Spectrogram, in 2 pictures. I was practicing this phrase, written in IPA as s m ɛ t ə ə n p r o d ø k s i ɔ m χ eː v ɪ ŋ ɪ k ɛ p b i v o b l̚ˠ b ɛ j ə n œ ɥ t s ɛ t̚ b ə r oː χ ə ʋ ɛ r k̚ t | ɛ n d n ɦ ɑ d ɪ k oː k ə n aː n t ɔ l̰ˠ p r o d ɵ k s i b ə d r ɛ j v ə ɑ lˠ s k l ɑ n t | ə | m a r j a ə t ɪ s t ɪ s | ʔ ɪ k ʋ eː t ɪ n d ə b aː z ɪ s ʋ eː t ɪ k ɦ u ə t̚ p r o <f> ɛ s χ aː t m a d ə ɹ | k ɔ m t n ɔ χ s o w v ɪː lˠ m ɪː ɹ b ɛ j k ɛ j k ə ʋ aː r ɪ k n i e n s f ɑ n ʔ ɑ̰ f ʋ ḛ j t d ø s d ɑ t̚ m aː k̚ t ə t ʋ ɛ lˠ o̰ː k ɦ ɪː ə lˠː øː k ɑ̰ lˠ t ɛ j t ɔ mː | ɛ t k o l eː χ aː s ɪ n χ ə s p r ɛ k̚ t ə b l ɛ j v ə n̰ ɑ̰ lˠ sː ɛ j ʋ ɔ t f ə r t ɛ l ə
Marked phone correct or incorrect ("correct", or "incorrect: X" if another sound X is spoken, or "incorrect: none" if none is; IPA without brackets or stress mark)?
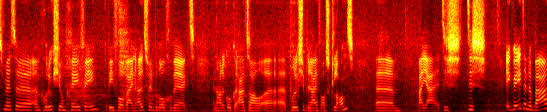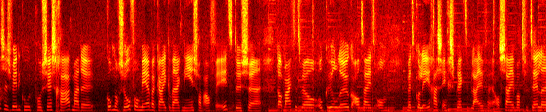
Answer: incorrect: s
